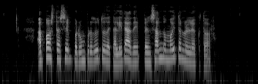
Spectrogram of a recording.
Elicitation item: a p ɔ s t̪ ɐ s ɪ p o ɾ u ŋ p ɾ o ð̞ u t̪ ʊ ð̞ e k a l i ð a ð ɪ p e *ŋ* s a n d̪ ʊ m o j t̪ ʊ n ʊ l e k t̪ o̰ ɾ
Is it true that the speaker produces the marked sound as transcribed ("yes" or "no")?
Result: no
